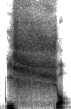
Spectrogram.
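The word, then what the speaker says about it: issho: So let me pronounce it for you, i-sho. Isho, isho, isho. You hear the long sound for the S here?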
